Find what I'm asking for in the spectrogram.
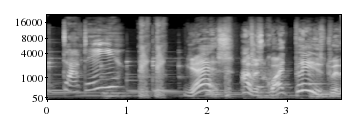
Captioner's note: snorts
